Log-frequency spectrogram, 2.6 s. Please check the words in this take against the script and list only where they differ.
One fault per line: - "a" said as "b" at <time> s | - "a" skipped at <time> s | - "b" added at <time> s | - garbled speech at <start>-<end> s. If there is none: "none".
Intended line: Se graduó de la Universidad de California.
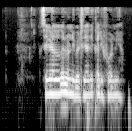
none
